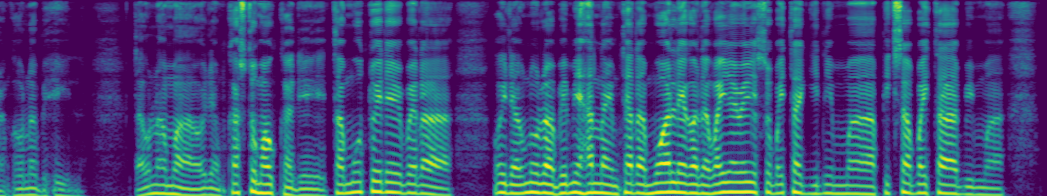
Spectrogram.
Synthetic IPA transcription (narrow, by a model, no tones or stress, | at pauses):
a̰mɡawnabehejna | d̥awnamaojɾamkasto̞mawkadietamo̞tueɾebeɾaojɾaunoɾabe̞miaɦanajmtadamoaleɡaojɾavajɾaβeɾesobajtaɡinimapiksabajtabima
